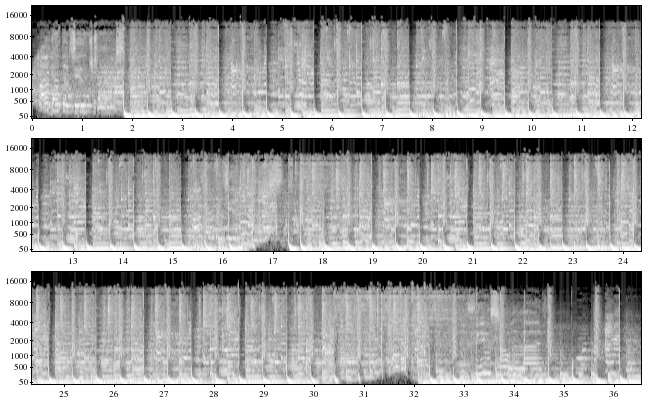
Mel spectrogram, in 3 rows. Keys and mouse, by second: 1.8 space, 2.0 click, 2.2 space, 3.5 ctrl+-, 3.8 ctrl+=, 4.4 space, 4.7 click, 4.8 space, 5.2 ctrl+-, 5.4 ctrl+=, 5.8 ctrl+-, 6.2 space, 6.3-7.0 click, 6.8 space, 7.1 click, 7.4 space, 9.2 click, 9.8-11.5 alt+drag, 12.7 ctrl+=, 13.1 space, 13.2-13.6 click, 13.4 space, 13.9 click, 14.2 Down, 14.7 Up, 15.5 click, 16.0 right click, 17.5 click, 18.7 right click, 19.7 click, 21.5 right click, 22.5 click, 23.6 ctrl+-, 24.0 space, 24.1 click, 24.3 space, 24.5 click, 24.7 space, 25.3 click, 25.4 space, 26.0 click, 26.7-28.7 alt+drag, 29.5 right click, 30.0 click, 32.0 Down, 32.7 click, 32.9 space, 33.0 click, 33.2 space, 33.5 click, 33.6 space, 33.9 click.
